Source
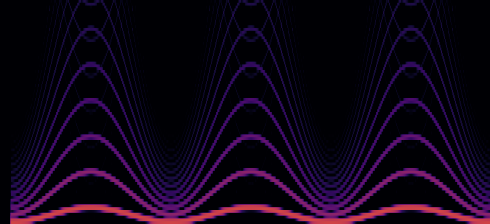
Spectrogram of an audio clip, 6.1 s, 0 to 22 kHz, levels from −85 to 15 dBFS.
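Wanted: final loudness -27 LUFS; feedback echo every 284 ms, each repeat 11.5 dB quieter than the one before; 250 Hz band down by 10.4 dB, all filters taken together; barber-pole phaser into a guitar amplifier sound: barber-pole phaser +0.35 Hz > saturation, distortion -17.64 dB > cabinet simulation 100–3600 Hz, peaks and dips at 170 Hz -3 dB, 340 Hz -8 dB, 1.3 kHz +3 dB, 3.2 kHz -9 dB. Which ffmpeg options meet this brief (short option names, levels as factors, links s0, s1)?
-filter_complex "[0:a]equalizer=f=250:t=o:g=-8,aecho=1:1:284|568|852:0.266|0.0718|0.0194,asplit=2[s0][s1];[s1]afreqshift=0.35[s2];[s0][s2]amix=inputs=2:normalize=1,asoftclip=threshold=0.0266,highpass=100,equalizer=f=170:t=q:w=4:g=-3,equalizer=f=340:t=q:w=4:g=-8,equalizer=f=1300:t=q:w=4:g=3,equalizer=f=3200:t=q:w=4:g=-9,lowpass=f=3600:w=0.5412,lowpass=f=3600:w=1.3066,volume=3.16"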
